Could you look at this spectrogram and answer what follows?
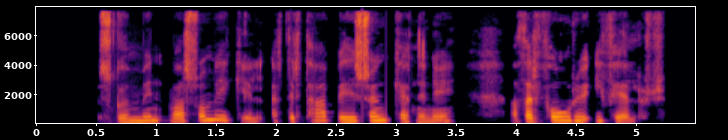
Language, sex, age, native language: Icelandic, female, 30-39, Icelandic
